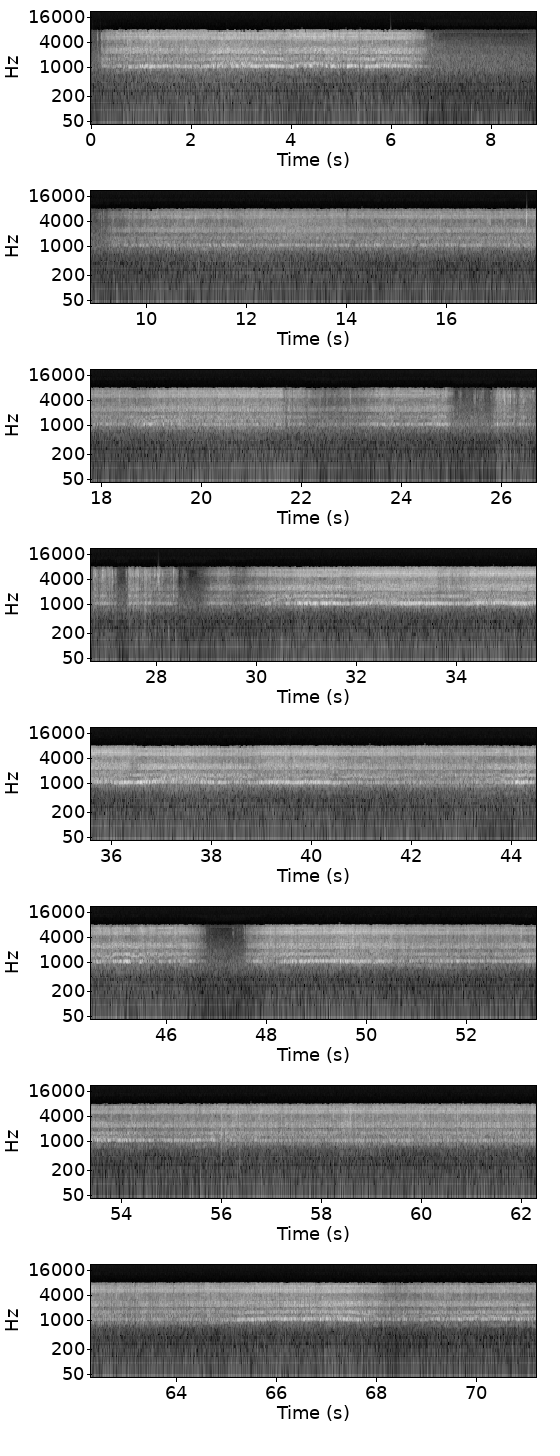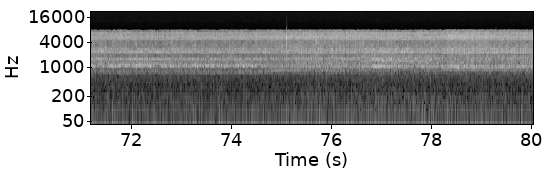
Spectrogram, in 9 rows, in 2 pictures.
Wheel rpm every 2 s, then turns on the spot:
90, 130, 130, 20, 30, 70, 70, 70, 70, 100, 110, 60, 50, 30, 40, 120, 140, 130, 130, 120, 120, 110, 110, 50, 130, 100, 90, 90, 110, 110, 120, 110, 130, 130, 90, 100, 100, 110, 120, 120.
24-28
